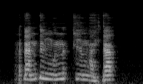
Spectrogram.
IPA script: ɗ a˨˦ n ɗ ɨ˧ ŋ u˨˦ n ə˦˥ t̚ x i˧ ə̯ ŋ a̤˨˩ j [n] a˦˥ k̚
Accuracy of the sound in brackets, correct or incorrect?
incorrect: ɗ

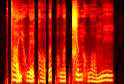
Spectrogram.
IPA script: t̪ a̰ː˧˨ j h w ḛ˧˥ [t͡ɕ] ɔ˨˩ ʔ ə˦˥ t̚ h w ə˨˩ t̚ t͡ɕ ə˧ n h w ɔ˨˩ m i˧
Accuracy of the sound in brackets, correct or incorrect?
incorrect: k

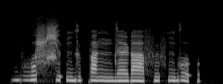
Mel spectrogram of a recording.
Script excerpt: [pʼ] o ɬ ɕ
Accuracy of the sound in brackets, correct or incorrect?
incorrect: bʱ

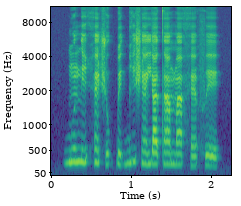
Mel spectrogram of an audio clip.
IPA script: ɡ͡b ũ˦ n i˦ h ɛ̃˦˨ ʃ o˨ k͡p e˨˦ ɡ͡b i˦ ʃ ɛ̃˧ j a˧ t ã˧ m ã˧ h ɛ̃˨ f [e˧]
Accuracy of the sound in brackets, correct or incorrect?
incorrect: e˨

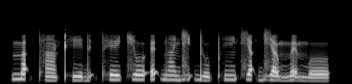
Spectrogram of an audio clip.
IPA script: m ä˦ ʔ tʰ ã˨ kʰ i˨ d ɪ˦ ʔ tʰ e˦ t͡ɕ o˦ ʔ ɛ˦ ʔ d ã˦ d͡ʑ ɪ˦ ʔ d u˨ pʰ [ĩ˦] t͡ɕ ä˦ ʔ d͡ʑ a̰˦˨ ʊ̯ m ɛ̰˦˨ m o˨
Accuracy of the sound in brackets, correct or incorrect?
correct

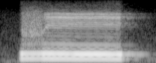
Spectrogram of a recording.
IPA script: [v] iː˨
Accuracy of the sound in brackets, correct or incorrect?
correct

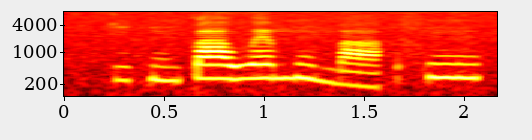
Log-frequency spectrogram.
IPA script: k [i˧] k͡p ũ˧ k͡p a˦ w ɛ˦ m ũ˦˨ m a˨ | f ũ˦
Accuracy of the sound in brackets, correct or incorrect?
correct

